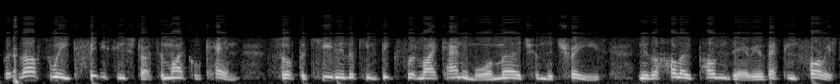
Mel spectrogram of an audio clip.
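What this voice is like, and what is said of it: East End Cockney accent. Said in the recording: “I have an East End Cockney accent”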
